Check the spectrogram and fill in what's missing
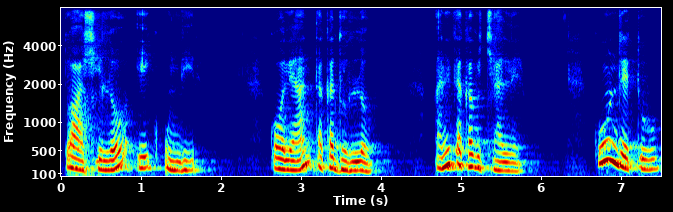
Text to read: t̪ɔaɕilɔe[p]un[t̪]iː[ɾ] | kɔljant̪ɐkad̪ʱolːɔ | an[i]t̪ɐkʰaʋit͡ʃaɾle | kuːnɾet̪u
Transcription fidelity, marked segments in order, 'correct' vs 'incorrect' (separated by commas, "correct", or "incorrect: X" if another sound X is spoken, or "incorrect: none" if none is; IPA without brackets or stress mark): incorrect: k, incorrect: d̪, correct, correct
